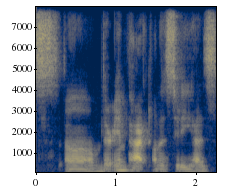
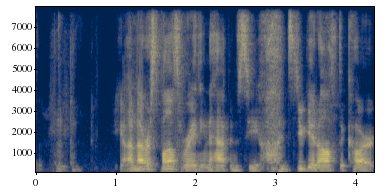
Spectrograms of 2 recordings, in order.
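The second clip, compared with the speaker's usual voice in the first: fast, laughing, dismissive brush-off. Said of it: "They shrug and say".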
